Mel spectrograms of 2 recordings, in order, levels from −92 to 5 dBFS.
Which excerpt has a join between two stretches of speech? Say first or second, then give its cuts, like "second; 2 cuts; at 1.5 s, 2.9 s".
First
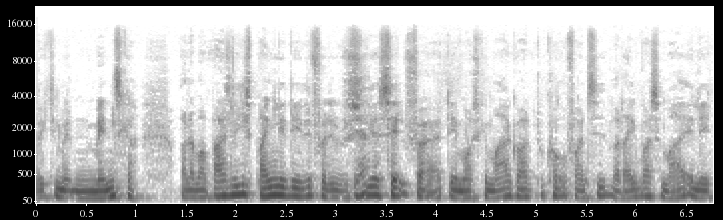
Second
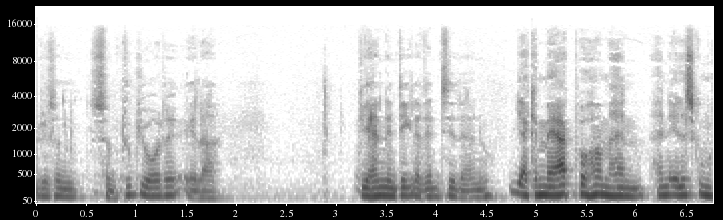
second; 1 cut; at 4.7 s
